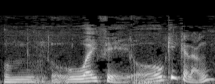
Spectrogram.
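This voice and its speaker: A man's voice: medium pitch, sing-song, measured pace. A man playing a caring, affectionate and attentive husband in a Filipino radio soap. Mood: concerned. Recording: faintly noisy radio drama recording.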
